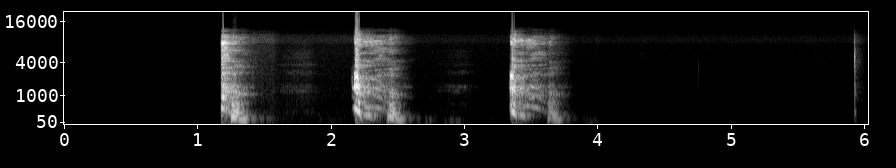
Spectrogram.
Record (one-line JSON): {"three_cough_length": "6.0 s", "three_cough_amplitude": 26028, "three_cough_signal_mean_std_ratio": 0.24, "survey_phase": "alpha (2021-03-01 to 2021-08-12)", "age": "45-64", "gender": "Male", "wearing_mask": "No", "symptom_none": true, "smoker_status": "Never smoked", "respiratory_condition_asthma": false, "respiratory_condition_other": false, "recruitment_source": "REACT", "submission_delay": "1 day", "covid_test_result": "Negative", "covid_test_method": "RT-qPCR"}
